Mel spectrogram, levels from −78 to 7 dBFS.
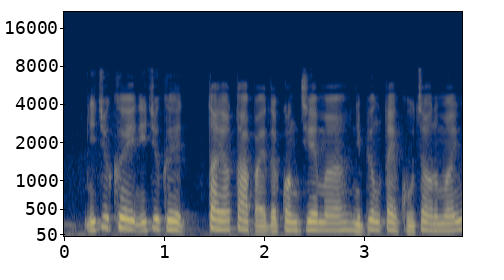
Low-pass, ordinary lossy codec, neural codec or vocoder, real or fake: none; none; none; real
